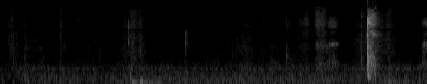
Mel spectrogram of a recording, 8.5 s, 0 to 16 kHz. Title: Sneezed... https://vm.tiktok.com/ZMJTcd5Eg/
